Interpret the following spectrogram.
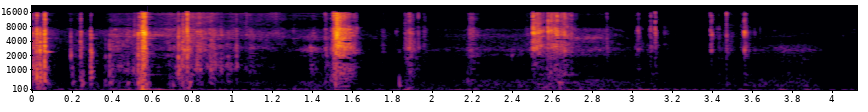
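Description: Irregular light clicks and crunches of a steel tape measure being pulled out and pushed into deep snow.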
